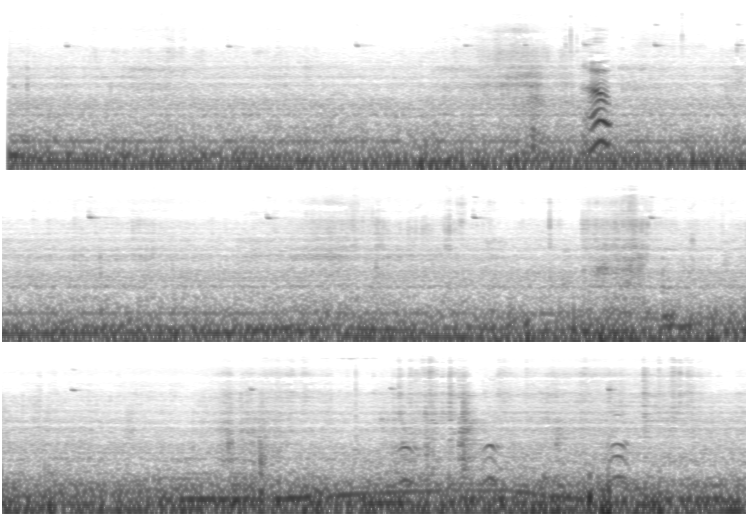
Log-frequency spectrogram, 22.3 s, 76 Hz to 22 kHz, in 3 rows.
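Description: Range Rover Sport (L320) engine running low and steady as the SUV crawls over rocks and ruts, getting a little louder in the later part.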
